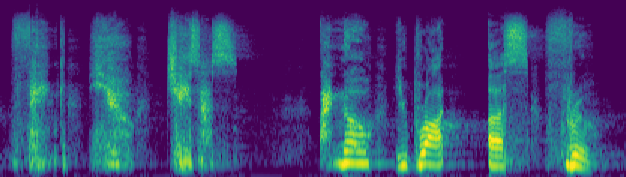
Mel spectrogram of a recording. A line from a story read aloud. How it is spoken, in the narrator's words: whispered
